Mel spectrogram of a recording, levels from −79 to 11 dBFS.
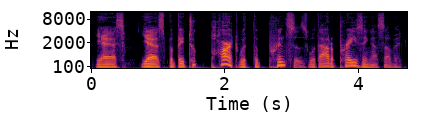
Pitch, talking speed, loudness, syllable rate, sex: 110 Hz, 175 wpm, -21 LUFS, 4.4 syllables/s, male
